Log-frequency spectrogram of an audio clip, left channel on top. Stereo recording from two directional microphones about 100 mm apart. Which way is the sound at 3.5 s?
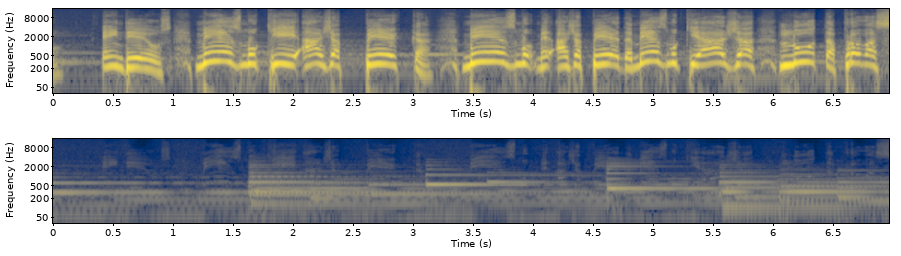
10° right (ahead or behind).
